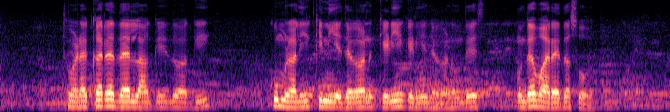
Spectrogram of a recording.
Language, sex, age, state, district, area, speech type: Dogri, male, 18-30, Jammu and Kashmir, Udhampur, rural, spontaneous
